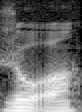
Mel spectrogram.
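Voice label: "ruo", Mandarin Chinese pinyin voice, third tone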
